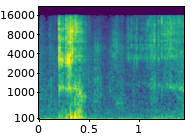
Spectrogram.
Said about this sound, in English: You're crunching. Yeah, crunch. What'd you get? You got Doritos. These are crisper sounding.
